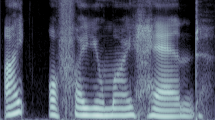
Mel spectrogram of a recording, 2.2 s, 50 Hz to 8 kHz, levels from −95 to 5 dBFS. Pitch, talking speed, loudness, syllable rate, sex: 170 Hz, 140 wpm, -18 LUFS, 3.5 syllables/s, female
